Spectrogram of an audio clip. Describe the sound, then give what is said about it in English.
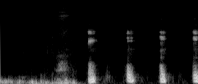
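A person imitates a pig with four short, evenly spaced grunting oinks, fairly loud, after a brief low rumbling breathy sound at the start. “That does sound like a pig.”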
